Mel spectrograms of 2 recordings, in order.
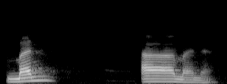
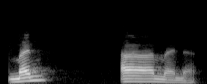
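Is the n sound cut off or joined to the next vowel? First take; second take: cut off; cut off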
